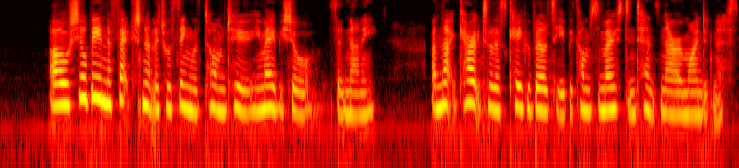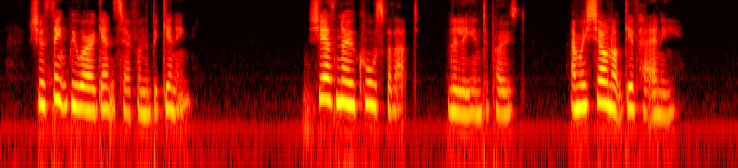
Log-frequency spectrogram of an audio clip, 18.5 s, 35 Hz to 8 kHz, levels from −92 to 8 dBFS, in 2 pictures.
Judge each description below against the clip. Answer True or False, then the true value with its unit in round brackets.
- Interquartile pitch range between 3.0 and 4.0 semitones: True (3.5 semitones)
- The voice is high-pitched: True (235 Hz)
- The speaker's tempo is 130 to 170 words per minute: True (165 wpm)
